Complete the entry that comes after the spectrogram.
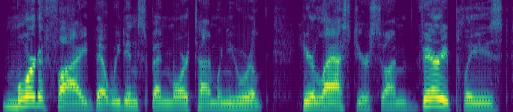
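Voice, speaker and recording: A man's voice: a little high, measured pace, no echo, studio quality. An American man hosting a casual podcast interview in a chatty, informal, effusive way. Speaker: podcast host.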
